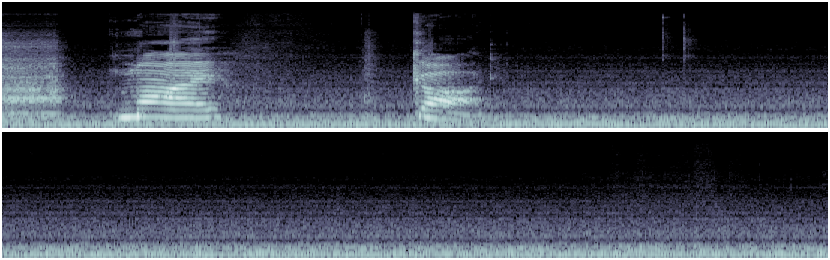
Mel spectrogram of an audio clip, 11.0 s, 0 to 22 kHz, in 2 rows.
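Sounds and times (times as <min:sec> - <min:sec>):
low hum and rumble: 0:00.0 - 0:11.0.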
